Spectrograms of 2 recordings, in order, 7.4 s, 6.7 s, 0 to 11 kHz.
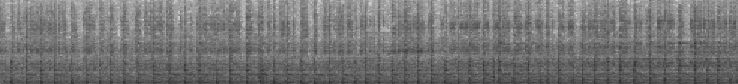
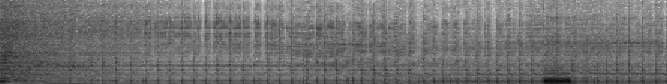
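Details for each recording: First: Husqvarna 455 Rancher chainsaw, previously bogging, after correcting misrouted purge and fuel lines that flooded the carburetor: crisp, fast two-stroke buzz with steady, even firing pulses and no bogging or stumbling; runs cleanly. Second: Husqvarna 455 Rancher chainsaw, idle then a throttle blip: quick, even two-stroke putter, then a flare with hesitation right off idle; owner suspects carb tuning or air filter, not confirmed.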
